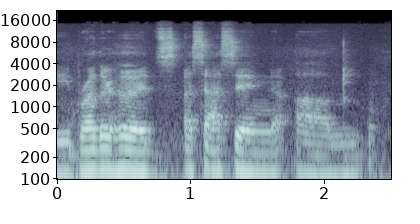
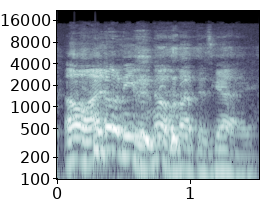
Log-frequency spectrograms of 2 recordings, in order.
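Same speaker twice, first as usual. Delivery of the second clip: laughing; 5 dB louder, faster than usual. Real, not acted. Cosplayer laughs off Connor question.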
